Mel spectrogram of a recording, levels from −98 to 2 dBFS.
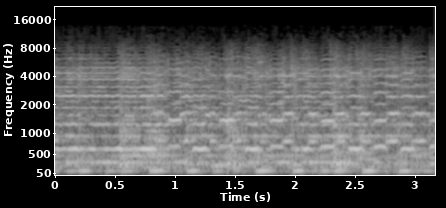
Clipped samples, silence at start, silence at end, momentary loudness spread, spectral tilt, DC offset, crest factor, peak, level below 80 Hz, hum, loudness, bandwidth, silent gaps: under 0.1%; 0 s; 0 s; 2 LU; -4.5 dB/octave; under 0.1%; 12 dB; -6 dBFS; -54 dBFS; none; -19 LUFS; 11 kHz; none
